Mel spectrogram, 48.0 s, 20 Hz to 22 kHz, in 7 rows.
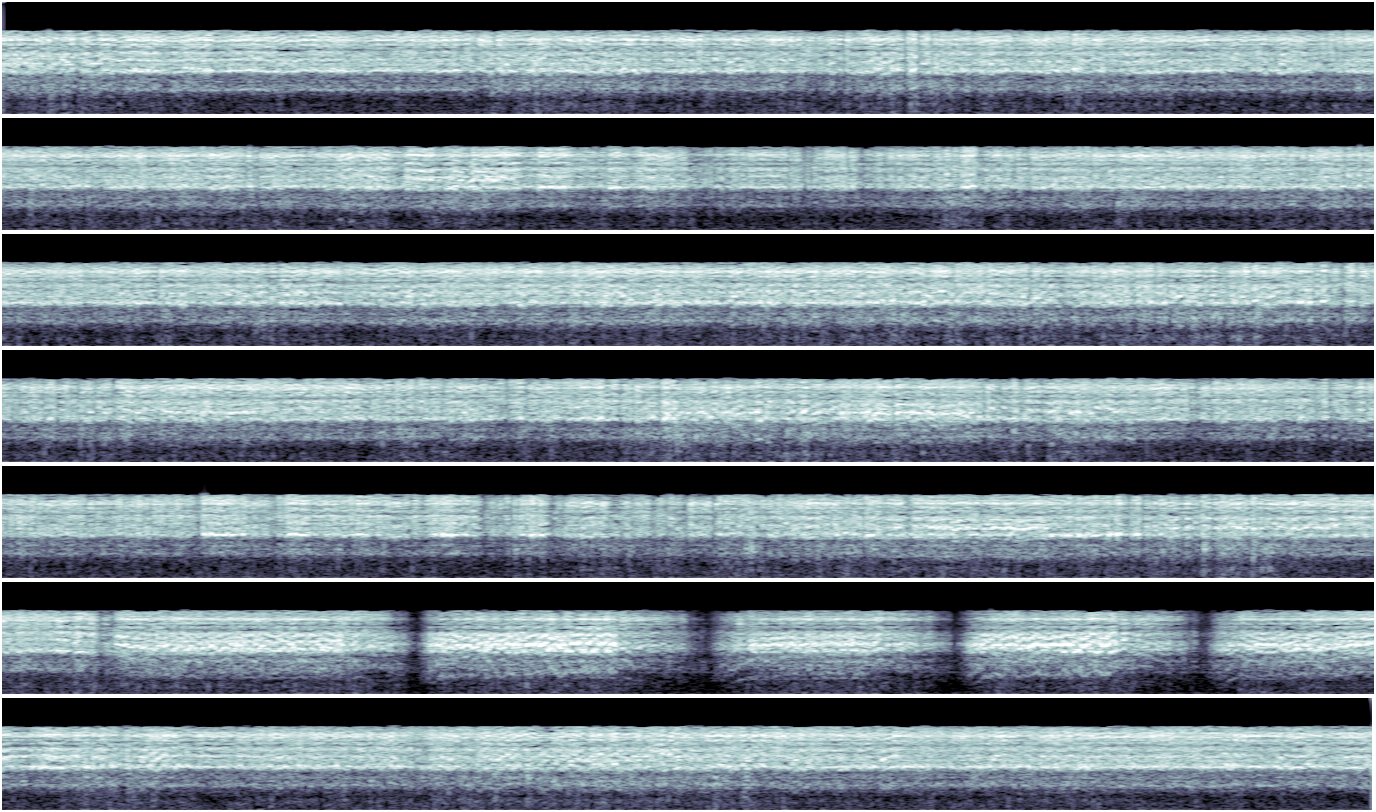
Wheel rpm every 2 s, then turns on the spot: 220, 230, 230, 230, 230, 240, 230, 240, 230, 220, 230, 220, 210, 230, 230, 230, 220, 210, 120, 90, 150, 230, 220, 230.
none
